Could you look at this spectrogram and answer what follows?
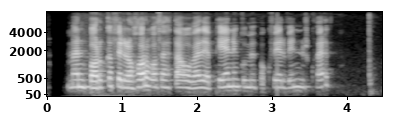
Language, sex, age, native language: Icelandic, female, 30-39, Icelandic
